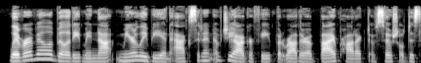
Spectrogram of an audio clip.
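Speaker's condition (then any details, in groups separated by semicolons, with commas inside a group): No condition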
